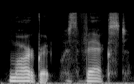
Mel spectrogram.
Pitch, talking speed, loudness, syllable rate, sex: 145 Hz, 135 wpm, -19 LUFS, 5.7 syllables/s, female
